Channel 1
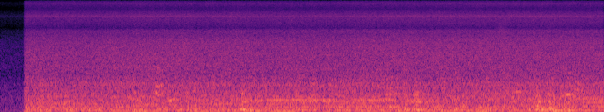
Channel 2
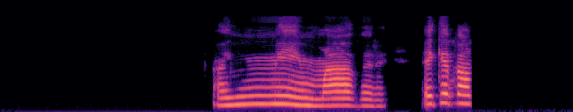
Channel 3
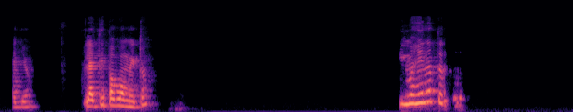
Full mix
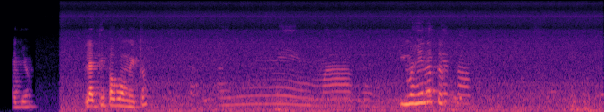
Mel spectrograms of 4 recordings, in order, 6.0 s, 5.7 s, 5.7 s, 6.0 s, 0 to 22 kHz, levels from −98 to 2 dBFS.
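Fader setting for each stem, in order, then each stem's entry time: -14.5 dB, -17.0 dB, -2.0 dB; 0.35 s, 0.00 s, 0.00 s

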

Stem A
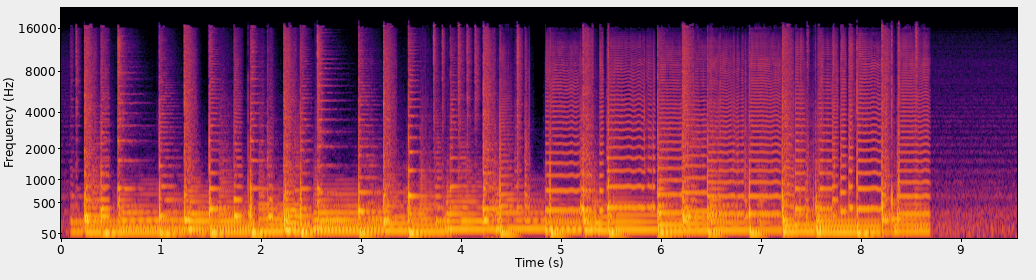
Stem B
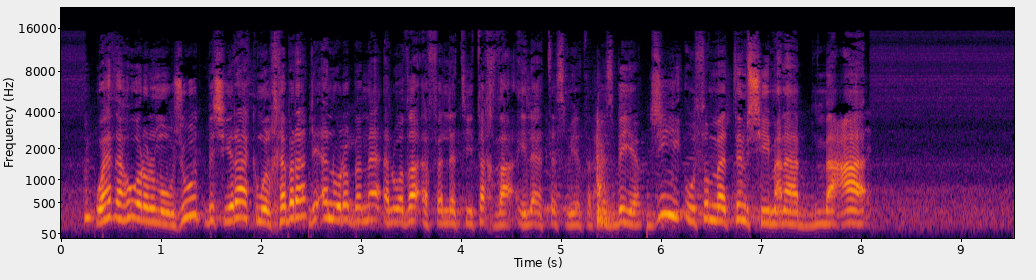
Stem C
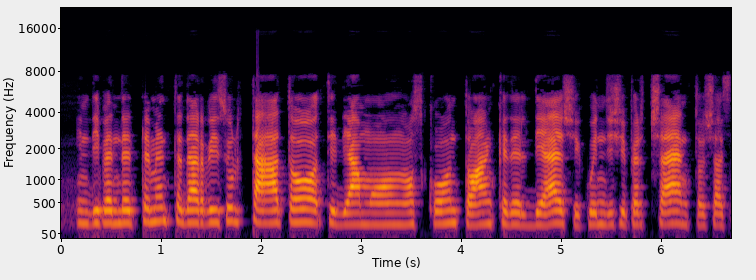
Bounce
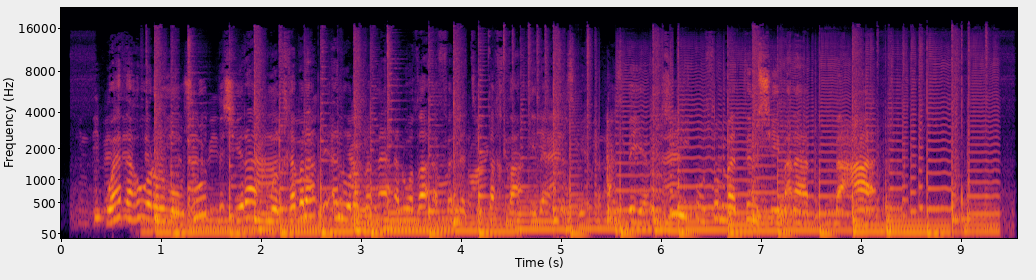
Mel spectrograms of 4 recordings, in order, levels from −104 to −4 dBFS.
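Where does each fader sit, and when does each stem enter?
-10.5 dB, 0.0 dB, -16.5 dB; 0.70 s, 0.10 s, 0.00 s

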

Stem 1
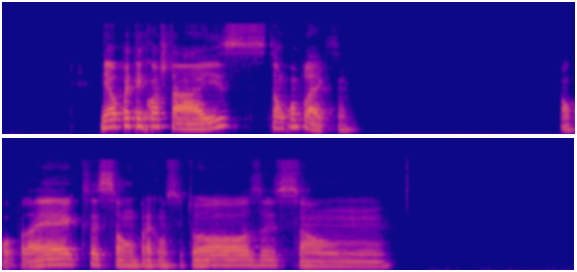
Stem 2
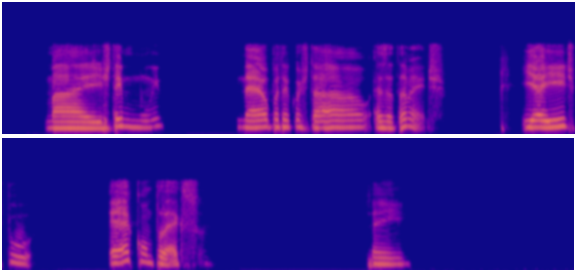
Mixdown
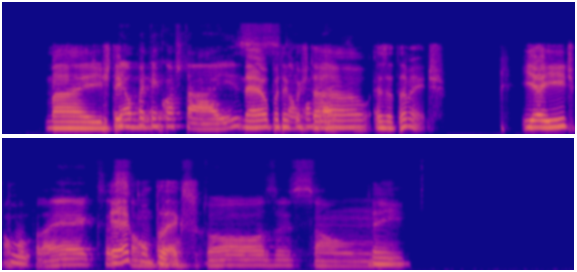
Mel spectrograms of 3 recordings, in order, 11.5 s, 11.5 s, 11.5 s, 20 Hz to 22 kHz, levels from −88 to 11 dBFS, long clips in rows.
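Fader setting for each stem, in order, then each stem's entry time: -7.0 dB, +1.5 dB; 0.15 s, 0.00 s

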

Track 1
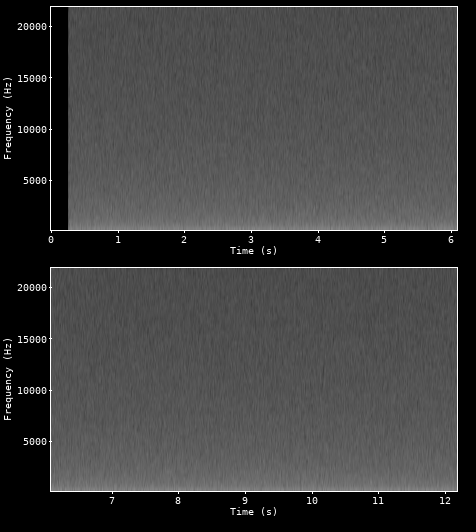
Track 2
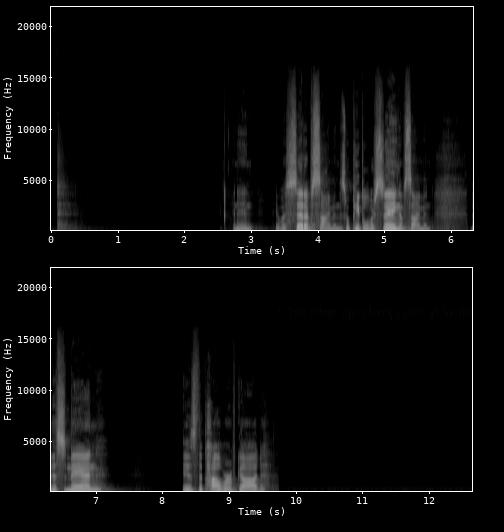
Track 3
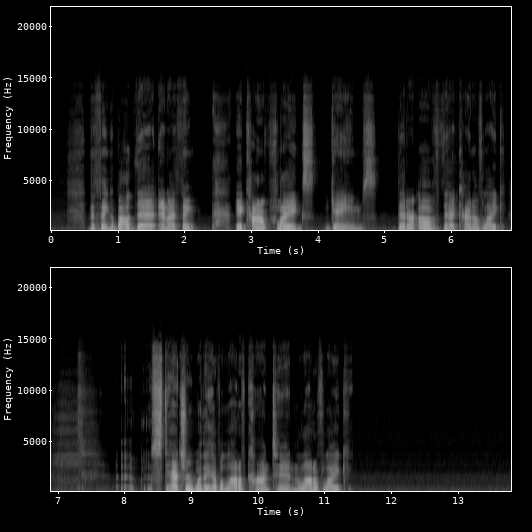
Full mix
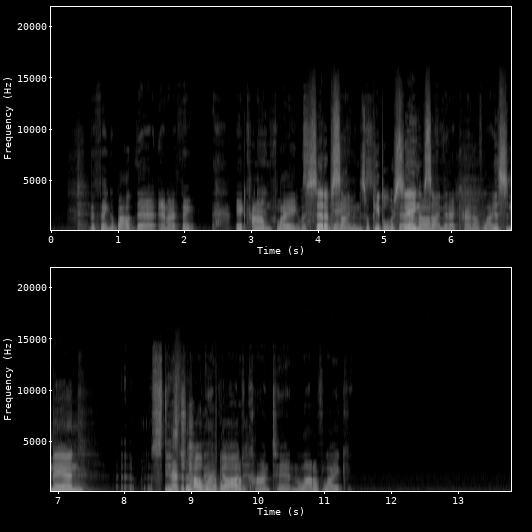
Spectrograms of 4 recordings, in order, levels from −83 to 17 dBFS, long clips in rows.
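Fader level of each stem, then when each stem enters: mute, -2.0 dB, -11.5 dB; mute, 0.30 s, 0.00 s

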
